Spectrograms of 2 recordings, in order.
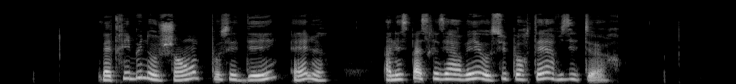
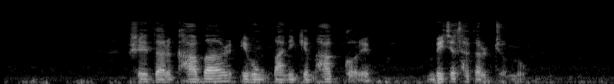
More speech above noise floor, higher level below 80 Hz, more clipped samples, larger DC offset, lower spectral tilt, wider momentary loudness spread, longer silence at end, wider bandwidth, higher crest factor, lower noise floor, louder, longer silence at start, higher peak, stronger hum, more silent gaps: first, 53 dB vs 28 dB; second, -74 dBFS vs -52 dBFS; neither; neither; about the same, -5 dB/octave vs -5.5 dB/octave; second, 8 LU vs 18 LU; first, 1.2 s vs 0.75 s; first, 11.5 kHz vs 8 kHz; second, 18 dB vs 24 dB; first, -73 dBFS vs -55 dBFS; first, -21 LUFS vs -28 LUFS; first, 1 s vs 0.3 s; about the same, -4 dBFS vs -6 dBFS; neither; neither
